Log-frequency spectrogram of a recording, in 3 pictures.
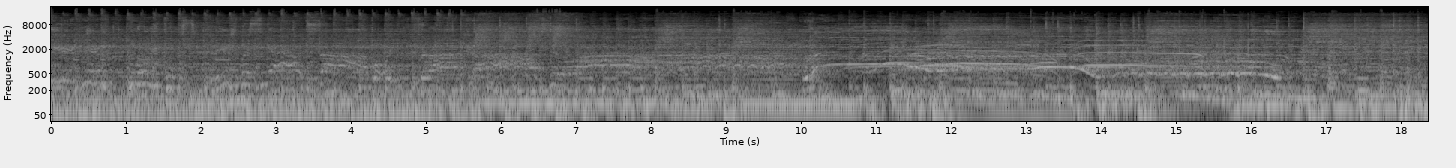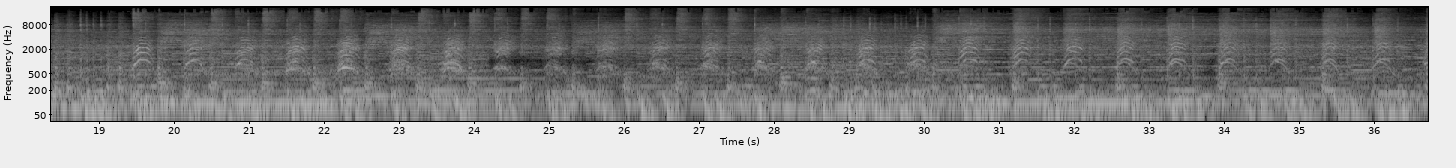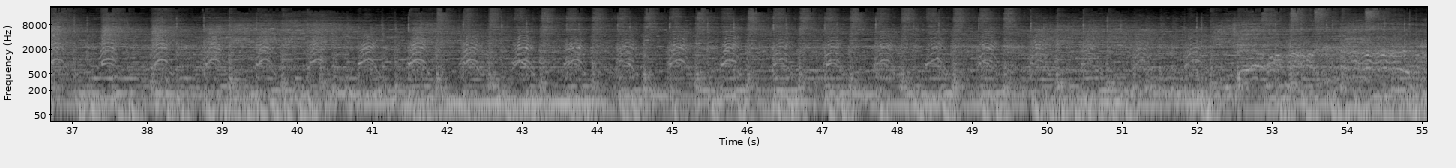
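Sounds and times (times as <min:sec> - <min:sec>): high melodic lead guitar: 0:00.0 - 0:55.0
metal band playing: 0:00.0 - 0:55.0.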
